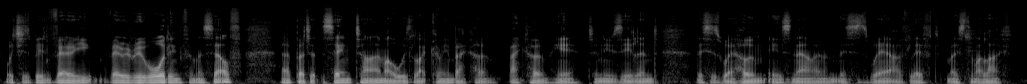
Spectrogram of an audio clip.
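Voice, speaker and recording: A middle-aged man speaks as an interview guest, calm and friendly, telling his story at an even pace. His voice sits very low and carries a strong gravelly fry. The room sound is dry and close. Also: fairly quick, few pauses, no room sound. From born in Bangladesh, raised in England. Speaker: guest, sports science professor. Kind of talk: relaxed interview conversation.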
